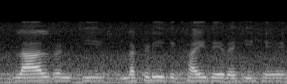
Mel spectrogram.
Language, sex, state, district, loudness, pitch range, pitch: Hindi, female, Maharashtra, Aurangabad, -20 LUFS, 155-165 Hz, 160 Hz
